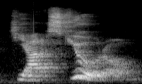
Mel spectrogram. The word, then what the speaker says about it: chiaroscuro: So if you have the word, chiaroscuro, the second to last syllable, the penultimate syllable would get the emphasis. So it would be chiaroscuro, bam, bam, bam, bam, like that type of thing.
